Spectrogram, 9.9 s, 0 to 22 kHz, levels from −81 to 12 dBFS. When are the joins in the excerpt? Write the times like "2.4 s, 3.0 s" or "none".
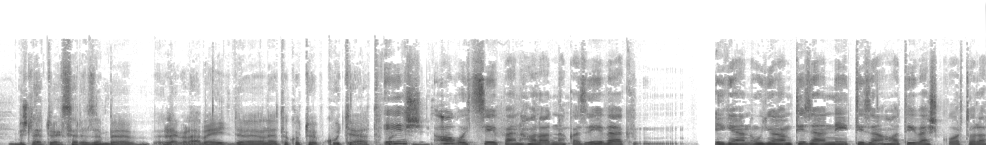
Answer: none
